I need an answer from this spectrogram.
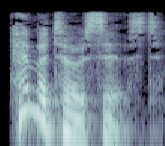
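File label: "hematocyst", British English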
